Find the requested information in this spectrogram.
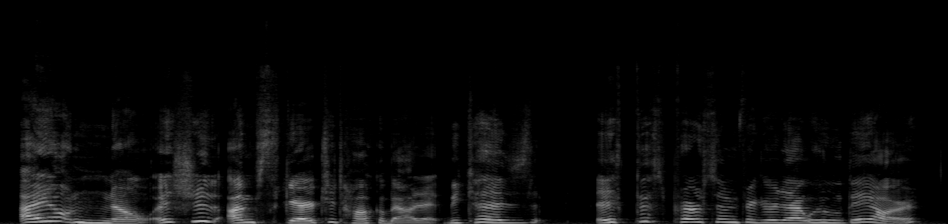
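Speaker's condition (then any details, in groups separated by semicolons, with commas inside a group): Spastic cerebral palsy, mixed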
